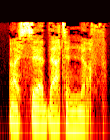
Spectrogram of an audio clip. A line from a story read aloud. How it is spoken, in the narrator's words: Royal growled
